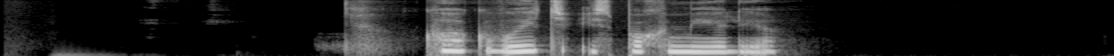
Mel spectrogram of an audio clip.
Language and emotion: Russian, sad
